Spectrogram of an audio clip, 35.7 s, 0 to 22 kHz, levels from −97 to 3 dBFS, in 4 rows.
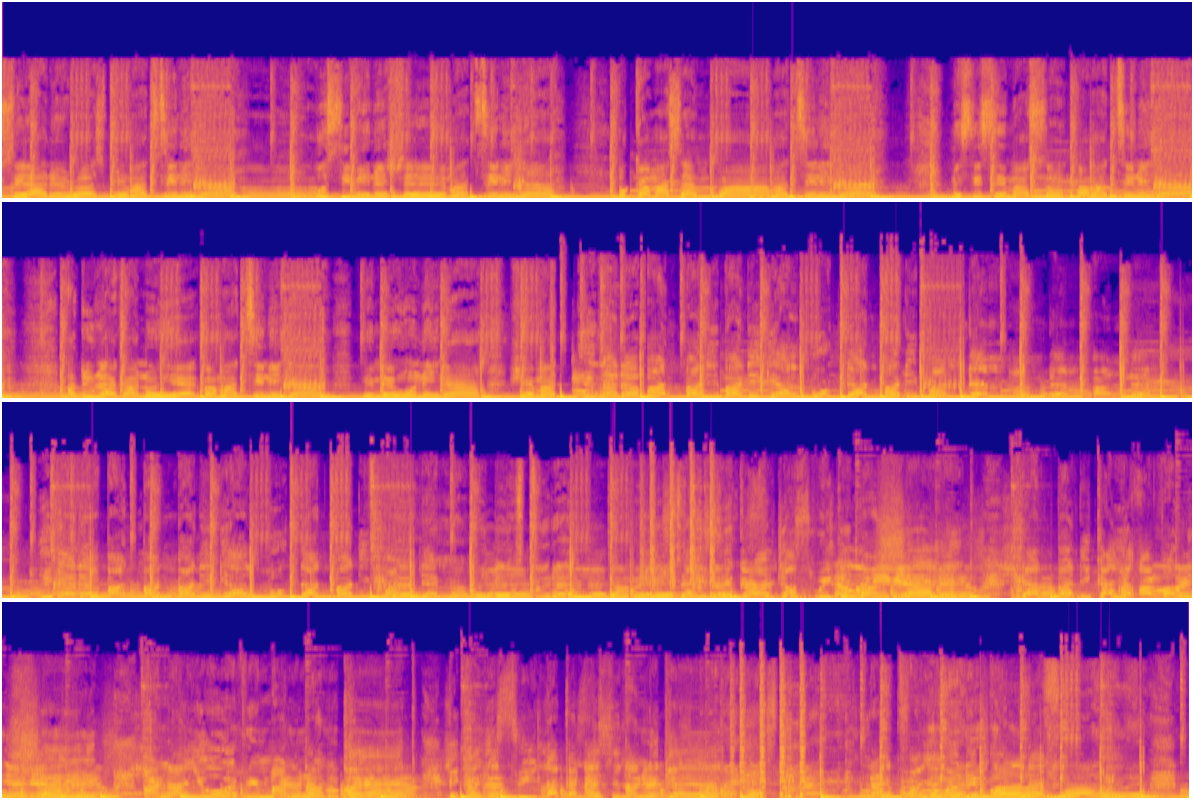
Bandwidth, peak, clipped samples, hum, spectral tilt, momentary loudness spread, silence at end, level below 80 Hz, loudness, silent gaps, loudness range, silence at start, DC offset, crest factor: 18 kHz; 0 dBFS; under 0.1%; none; -5 dB/octave; 3 LU; 0 s; -14 dBFS; -11 LUFS; none; 1 LU; 0 s; under 0.1%; 10 dB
